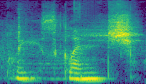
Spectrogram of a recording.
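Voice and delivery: ordinary talk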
